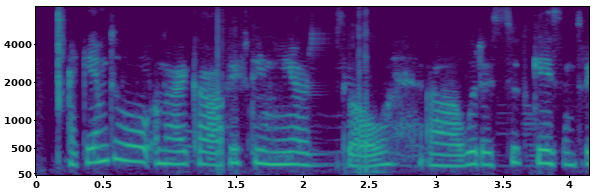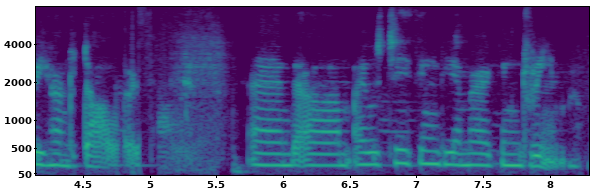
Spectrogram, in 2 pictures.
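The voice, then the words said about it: Noticeable non-native accent. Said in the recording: “I have an accent, obviously.”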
